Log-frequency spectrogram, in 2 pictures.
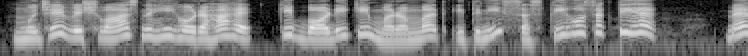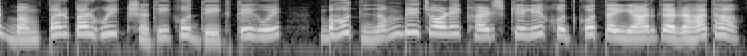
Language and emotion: Hindi, surprised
